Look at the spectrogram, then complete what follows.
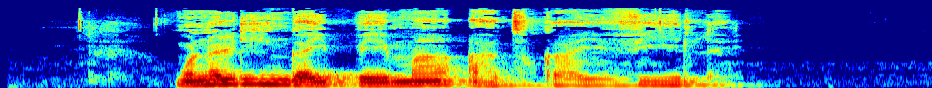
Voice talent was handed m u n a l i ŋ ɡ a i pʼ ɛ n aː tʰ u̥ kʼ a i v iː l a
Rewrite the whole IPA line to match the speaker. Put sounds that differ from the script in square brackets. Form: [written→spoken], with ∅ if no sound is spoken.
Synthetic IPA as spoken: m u n a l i ŋ ɡ a i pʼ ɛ [n→m] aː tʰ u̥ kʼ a i v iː l [a→ɛ]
